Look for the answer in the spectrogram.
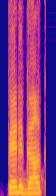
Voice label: "pedagogue", Indian; Dictionary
